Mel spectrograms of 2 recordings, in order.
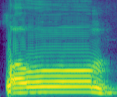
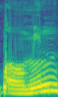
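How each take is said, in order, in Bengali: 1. শব্দটি একটি খালি ব্যঞ্জনবর্ণে শেষ হয়, প্রত্যয়টি বাদ যায়। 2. শব্দটি একটি উচ্চারিত -in প্রত্যয় দিয়ে শেষ হয়। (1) "তবে থেমে গেলে কি হবে কওম" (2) "মিম দুজের মিন"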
